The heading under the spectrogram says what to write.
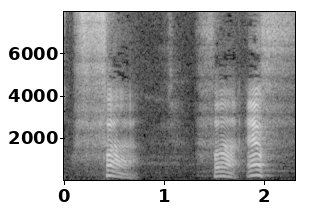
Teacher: ujung gigi seri atas menyentuh perut bibir bagian bawah. Fa fa f ya f ya bukan bukan p tapi f bacanya.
